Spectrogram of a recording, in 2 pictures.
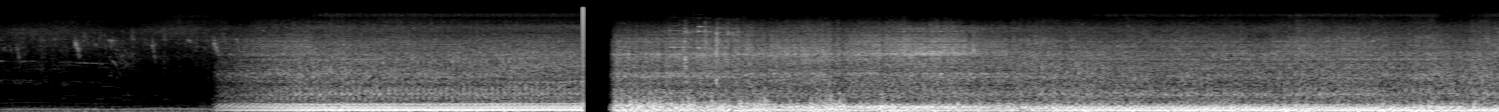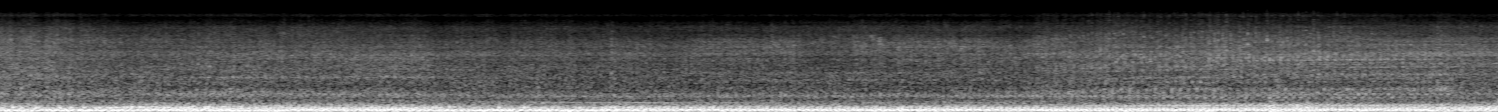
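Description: Harley-Davidson V-twin motorcycle engine that comes in suddenly about two seconds in and runs steadily. After a brief dropout near six seconds it keeps running under way, its exhaust note mixed with wind rushing over the microphone.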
